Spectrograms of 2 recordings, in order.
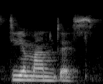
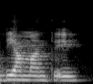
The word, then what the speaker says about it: Diamandis: It's Diamandis, or Diamanti in Greek.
